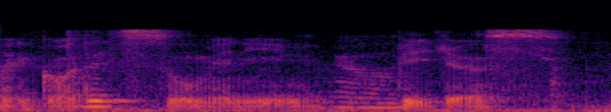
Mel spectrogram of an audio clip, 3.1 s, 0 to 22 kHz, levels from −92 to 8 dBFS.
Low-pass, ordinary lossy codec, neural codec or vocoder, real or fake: 7.2 kHz; none; vocoder, 22.05 kHz, 80 mel bands, Vocos; fake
